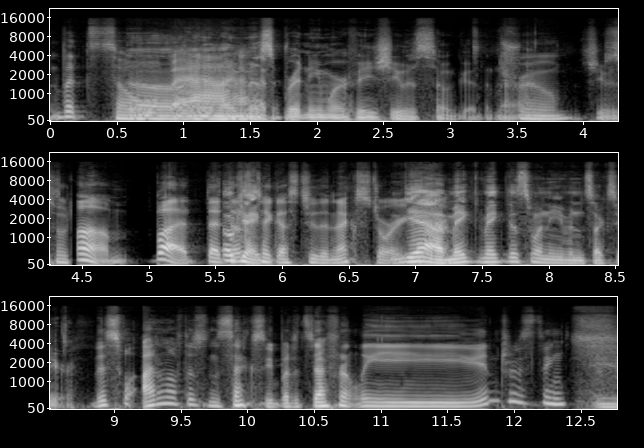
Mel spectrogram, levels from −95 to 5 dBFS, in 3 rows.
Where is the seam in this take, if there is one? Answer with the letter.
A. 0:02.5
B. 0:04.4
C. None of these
B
